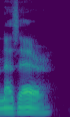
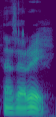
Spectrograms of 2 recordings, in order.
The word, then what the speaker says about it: Nazaré: Yeah, because, like, sometimes you see the letter E with an accent, like in the town Nazaré. – Nazaré. – But that's to inform the reader that you have to do the A, so Nazaré, it's not Nazaire, right? It's Nazaré.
